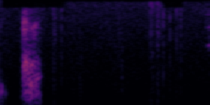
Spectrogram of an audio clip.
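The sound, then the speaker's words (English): A single short, nasal cat meow, followed by a faint low room murmur with no talking. “Hold on, I got a cat.”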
